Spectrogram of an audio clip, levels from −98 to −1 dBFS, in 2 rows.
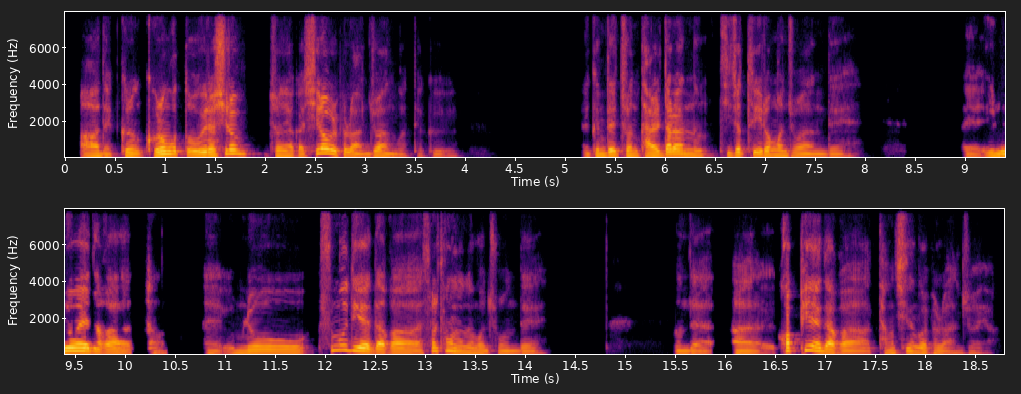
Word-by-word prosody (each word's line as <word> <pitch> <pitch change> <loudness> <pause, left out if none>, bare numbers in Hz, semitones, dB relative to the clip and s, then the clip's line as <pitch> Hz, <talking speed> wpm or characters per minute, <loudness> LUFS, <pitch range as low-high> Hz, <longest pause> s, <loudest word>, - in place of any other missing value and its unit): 아 125 +1 -1
네. 105 -3 -6
그런 160 +2 -1
그런 180 +5 +6
것도 185 -8 +1
오히려 155 +3 +6
시럽 205 +5 +1 0.2
전 135 -3 -3
약간 115 -2 -4
시럽을 235 - +4
별로 150 -5 -1
안 105 0 -5
좋아하는 120 -5 -2
것 90 -2 -13
같아요 90 -3 -22
그 90 -3 -17 1.3
예. 115 - -11
근데 145 +2 +1
저는 140 0 -3
달달한 150 +6 +3
음 135 0 -8
디저트 160 +3 -2
이런 140 +1 +1
건 135 -3 -2
좋아하는데, 105 -3 -7 1.0
예 110 -1 -10
음료에다가 170 -3 +5 0.3
당 130 +1 -11 0.4
예 110 -2 -11
음료 155 +4 -3
스무디에다가 160 - +2
설탕 210 - -3
넣는 150 -8 -3
건 120 -1 -5
좋은데 105 -4 -10 1.3
그런데 110 -2 -8 0.2
아 115 -2 -5
이 115 0 -15
커피에다가 155 - +1
당치는 125 +9 -6
걸 125 -3 -3
별로 110 -3 -8
안 85 0 -16
좋아해요. 80 -3 -20
130 Hz, 305 characters per minute, -23 LUFS, 110-165 Hz, 1.3 s, 그런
